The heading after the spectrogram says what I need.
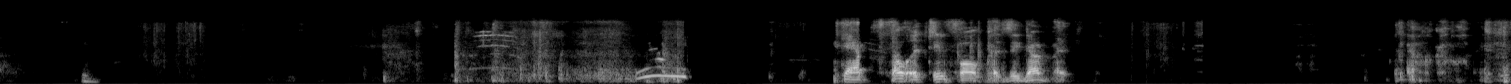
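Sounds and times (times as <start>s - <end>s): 
speech: 0.8s - 1.0s, 8.4s - 10.7s
cats meowing indoors: 4.5s - 5.7s.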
